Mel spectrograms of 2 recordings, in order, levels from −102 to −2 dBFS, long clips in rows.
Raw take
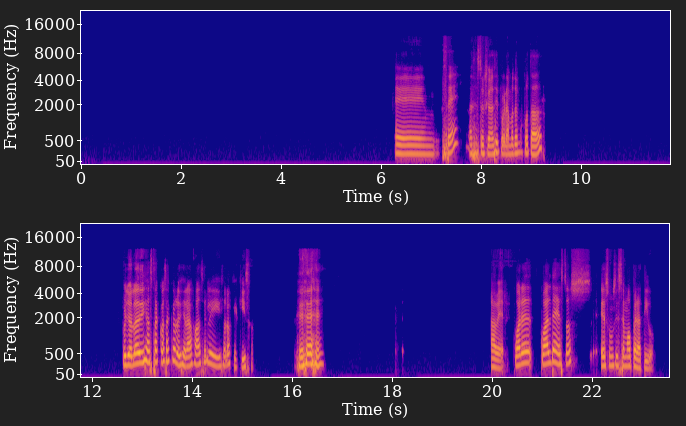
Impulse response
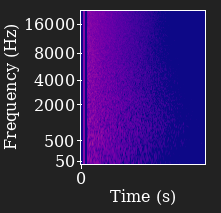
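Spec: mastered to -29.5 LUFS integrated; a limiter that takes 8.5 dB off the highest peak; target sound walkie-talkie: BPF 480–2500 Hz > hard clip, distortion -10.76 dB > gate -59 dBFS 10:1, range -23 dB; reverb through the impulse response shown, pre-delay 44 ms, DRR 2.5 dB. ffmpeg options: -filter_complex "[0:a]alimiter=limit=-18.5dB:level=0:latency=1,asplit=2[a][b];[1:a]atrim=start_sample=2205,adelay=44[c];[b][c]afir=irnorm=-1:irlink=0,volume=2.5dB[d];[a][d]amix=inputs=2:normalize=0,highpass=480,lowpass=2.5k,asoftclip=type=hard:threshold=-27dB,agate=range=-23dB:threshold=-59dB:ratio=10,volume=4.5dB"

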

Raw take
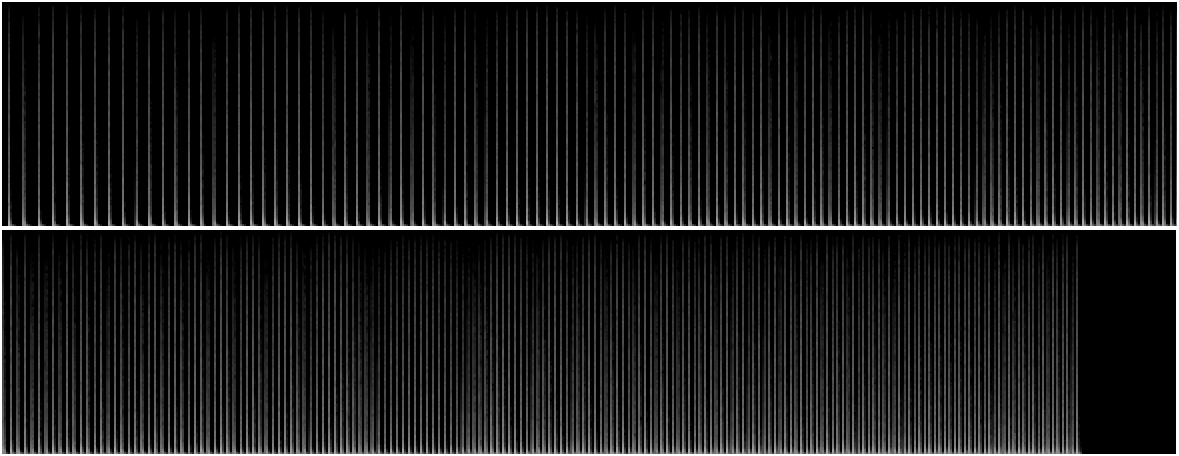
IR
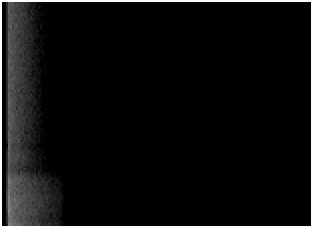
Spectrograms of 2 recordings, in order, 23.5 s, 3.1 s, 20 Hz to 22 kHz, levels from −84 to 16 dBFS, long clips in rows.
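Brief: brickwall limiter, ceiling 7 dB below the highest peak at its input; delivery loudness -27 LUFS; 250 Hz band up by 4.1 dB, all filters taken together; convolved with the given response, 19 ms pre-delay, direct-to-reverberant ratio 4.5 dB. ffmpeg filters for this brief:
-filter_complex "[0:a]equalizer=f=250:t=o:g=5.5,alimiter=limit=-9dB:level=0:latency=1,asplit=2[a][b];[1:a]atrim=start_sample=2205,adelay=19[c];[b][c]afir=irnorm=-1:irlink=0,volume=-18.5dB[d];[a][d]amix=inputs=2:normalize=0,volume=1dB"

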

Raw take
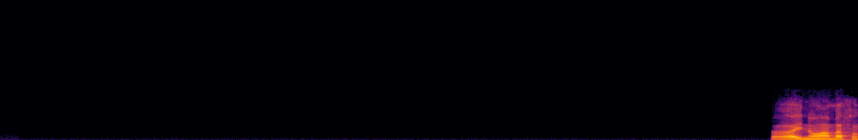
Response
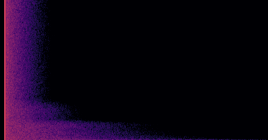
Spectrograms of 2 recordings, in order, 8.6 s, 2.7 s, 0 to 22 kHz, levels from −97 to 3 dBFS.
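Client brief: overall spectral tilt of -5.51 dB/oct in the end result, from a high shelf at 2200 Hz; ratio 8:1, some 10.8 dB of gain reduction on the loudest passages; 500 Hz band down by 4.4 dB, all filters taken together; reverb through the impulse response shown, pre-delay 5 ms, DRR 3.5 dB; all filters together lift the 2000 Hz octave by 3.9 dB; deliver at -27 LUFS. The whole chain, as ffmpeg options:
-filter_complex "[0:a]equalizer=f=500:t=o:g=-6.5,equalizer=f=2k:t=o:g=3,highshelf=f=2.2k:g=4.5,acompressor=threshold=-26dB:ratio=8,asplit=2[a][b];[1:a]atrim=start_sample=2205,adelay=5[c];[b][c]afir=irnorm=-1:irlink=0,volume=-4.5dB[d];[a][d]amix=inputs=2:normalize=0,volume=2.5dB"

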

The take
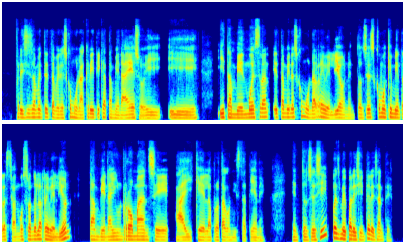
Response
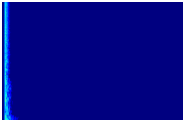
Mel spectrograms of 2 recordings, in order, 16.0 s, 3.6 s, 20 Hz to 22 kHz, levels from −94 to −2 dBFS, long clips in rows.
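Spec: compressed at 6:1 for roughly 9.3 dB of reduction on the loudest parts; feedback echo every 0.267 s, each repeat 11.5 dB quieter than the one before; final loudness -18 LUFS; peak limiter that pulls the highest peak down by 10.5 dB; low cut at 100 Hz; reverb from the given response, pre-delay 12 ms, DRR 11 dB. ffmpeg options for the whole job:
-filter_complex "[0:a]highpass=100,acompressor=threshold=-23dB:ratio=6,alimiter=limit=-19.5dB:level=0:latency=1,aecho=1:1:267|534|801:0.266|0.0718|0.0194,asplit=2[a][b];[1:a]atrim=start_sample=2205,adelay=12[c];[b][c]afir=irnorm=-1:irlink=0,volume=-9dB[d];[a][d]amix=inputs=2:normalize=0,volume=13.5dB"

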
